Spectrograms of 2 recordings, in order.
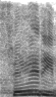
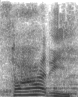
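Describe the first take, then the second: First: The first vowel is an e sound. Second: The first vowel is an a sound. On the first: It refers to doing magic. The speaker calls it wrong. "দন্তেশ্বয় একার নয়" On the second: It refers to the meal at night's end. The speaker calls it right. "দন্তেশ্বয় আকার"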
